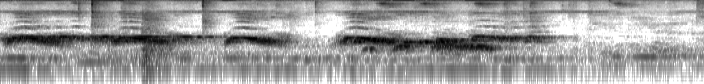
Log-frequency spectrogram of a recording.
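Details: Local wild-type zebra dove, used as a master recording for training young birds not yet singing, with a big, thick voice and tight spacing. Mellow rolling coos come in warbling phrases over a steady low hum.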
